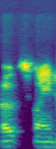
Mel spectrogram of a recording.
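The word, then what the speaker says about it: boatswain: blake and the uh boson or vote swain is spelled uh john shaw and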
